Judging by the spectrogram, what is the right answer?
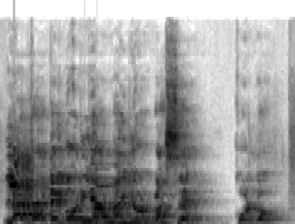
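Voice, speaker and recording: A woman teaching a class with a high voice, speaking slowly and deliberately. She asks the class questions, answers them herself and repeats each key point. The sound comes from far off in a strongly echoing room. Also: lively intonation. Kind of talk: classroom grammar lesson. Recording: very echoey room, voice far from the mic.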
